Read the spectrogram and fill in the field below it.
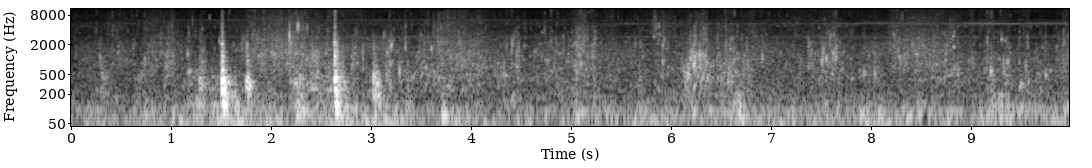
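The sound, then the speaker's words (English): Paddles from several canoes dip and swish through calm lake water at night under moonlight, in an irregular rhythm, with a couple of sharp wooden knocks early on and steady soft splashing throughout. No one speaks. “Keep the canoes close.”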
